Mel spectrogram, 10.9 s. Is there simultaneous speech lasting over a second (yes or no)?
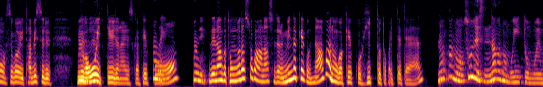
no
